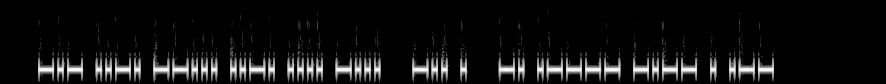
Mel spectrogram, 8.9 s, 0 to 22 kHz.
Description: Morse code, heard as a keyed tone, about 25 wpm, 700 Hz. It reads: KF7FHB DE N1YEW
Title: USA Callsign DE Callsign 25wpm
